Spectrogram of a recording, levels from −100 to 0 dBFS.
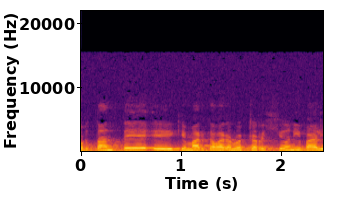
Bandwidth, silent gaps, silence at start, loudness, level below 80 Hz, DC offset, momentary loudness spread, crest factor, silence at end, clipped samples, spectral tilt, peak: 7.8 kHz; none; 0 s; -17 LUFS; -50 dBFS; under 0.1%; 4 LU; 14 dB; 0 s; under 0.1%; -8 dB/octave; -2 dBFS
